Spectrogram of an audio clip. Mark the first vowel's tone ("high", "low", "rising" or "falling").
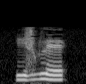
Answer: low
